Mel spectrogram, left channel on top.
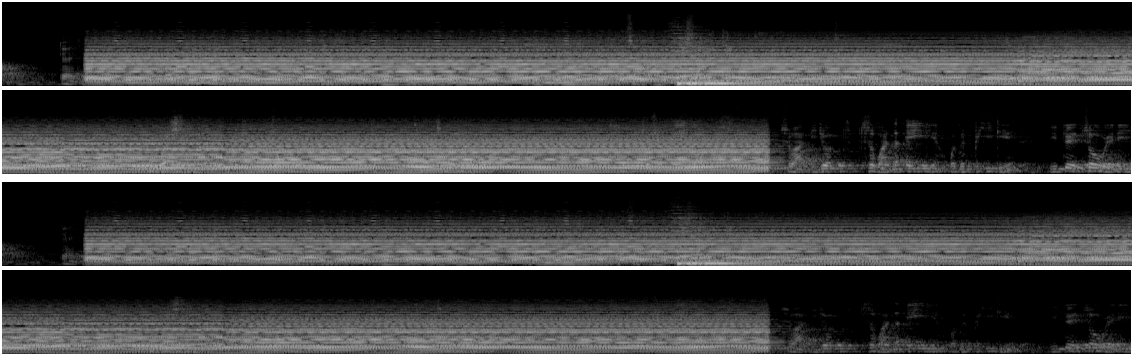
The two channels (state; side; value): quieter; right; 3.1 dB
